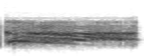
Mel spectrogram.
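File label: Korean damaged pilot mood high; War Thunder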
